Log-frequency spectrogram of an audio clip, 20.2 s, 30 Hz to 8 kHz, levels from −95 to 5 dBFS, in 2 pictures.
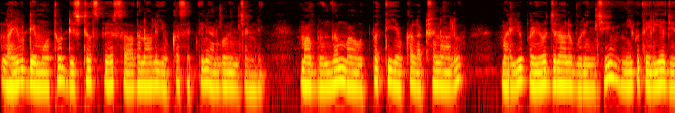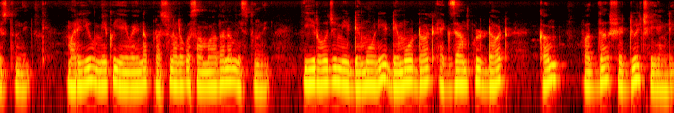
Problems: background sounds at intervals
